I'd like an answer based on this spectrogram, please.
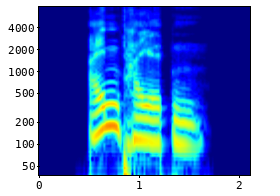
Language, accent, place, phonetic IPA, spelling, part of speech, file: German, Germany, Berlin, [ˈaɪ̯nˌtaɪ̯ltn̩], einteilten, verb, De-einteilten.ogg
- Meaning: inflection of einteilen: 1. first/third-person plural dependent preterite 2. first/third-person plural dependent subjunctive II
